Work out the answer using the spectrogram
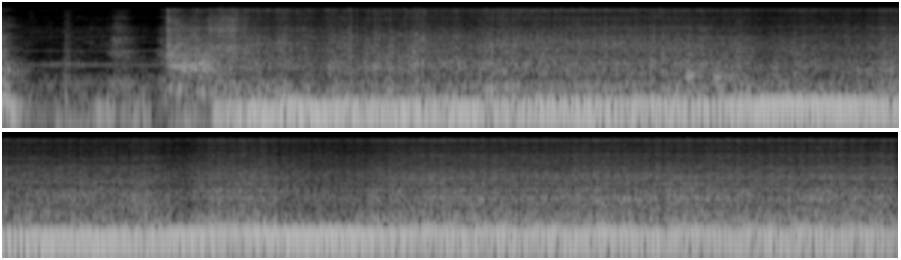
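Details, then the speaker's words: Turbo project car first fire-up: catches after cranking, uneven lumpy idle with stumbling beat and stutter; misfire because one injector clip was not connected. "The injector clip isn't on it."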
